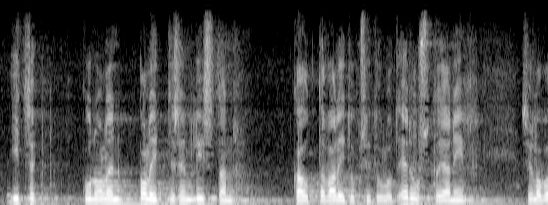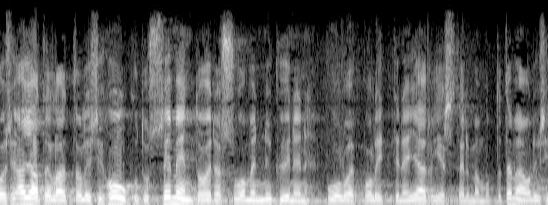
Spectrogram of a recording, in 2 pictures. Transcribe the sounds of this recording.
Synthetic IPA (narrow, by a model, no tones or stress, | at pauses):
it̪sek | kunolenpoliːˑt̪ːisenlist̪ɑn | kɑut̪ːɑʋɑlit̪uksit̪ulːut̪edust̪ɑjɑni | silːæʋoisiɑjɑt̪elːɑet̪ːæolisihoukut̪ussement̪oidɑssuomennykynenpuolueppoliːˑt̪ːinejjærjest̪elmæmut̪ːɑt̪æmæolisi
